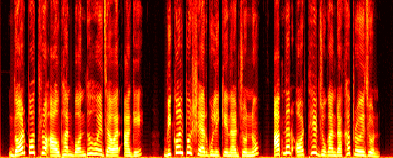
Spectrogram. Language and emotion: Bengali, neutral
